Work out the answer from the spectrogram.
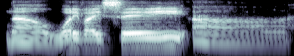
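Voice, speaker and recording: A man's voice: deep voice, lively intonation, very slow, fairly bright tone, clean tone, muffled recording. A man teaching a language class, patiently coaxing students through pronunciation drills and repeating words for them to copy. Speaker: English teacher.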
